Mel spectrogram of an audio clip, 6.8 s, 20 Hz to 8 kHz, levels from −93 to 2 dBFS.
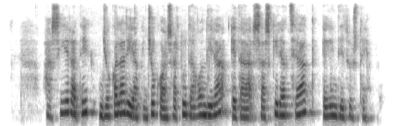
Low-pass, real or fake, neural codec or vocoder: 7.2 kHz; fake; vocoder, 44.1 kHz, 128 mel bands, Pupu-Vocoder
